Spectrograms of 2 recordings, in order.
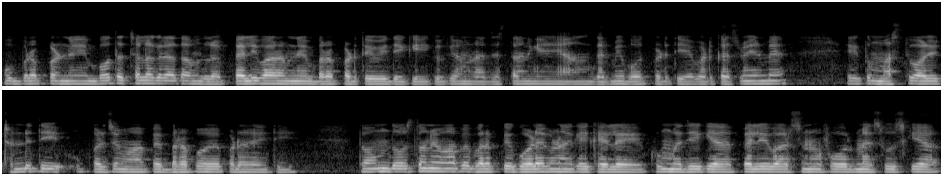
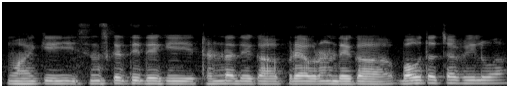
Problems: background sounds at intervals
